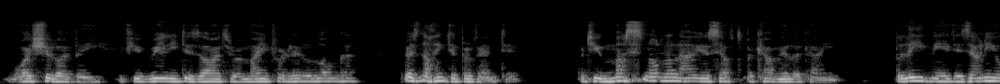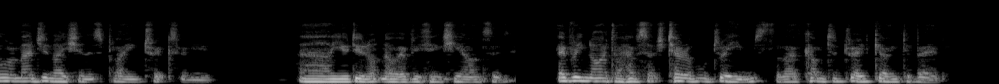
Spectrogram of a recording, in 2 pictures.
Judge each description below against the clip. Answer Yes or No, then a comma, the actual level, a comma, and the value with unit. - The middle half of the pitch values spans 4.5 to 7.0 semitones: No, narrow, 2.5 semitones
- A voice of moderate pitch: No, low, 130 Hz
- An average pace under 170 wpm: No, average, 200 wpm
